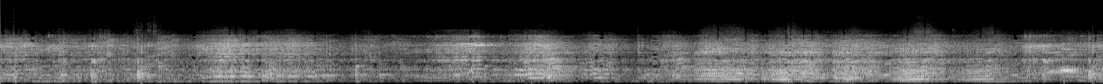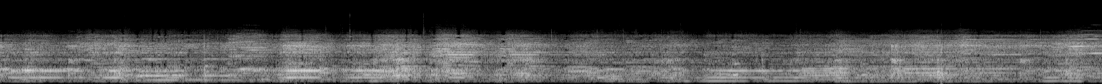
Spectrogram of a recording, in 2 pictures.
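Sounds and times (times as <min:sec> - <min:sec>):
distorted prepared electric guitar: 0:00.0 - 0:22.0.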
